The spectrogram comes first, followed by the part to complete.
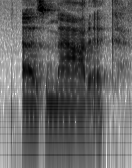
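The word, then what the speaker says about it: asthmatic: sounds a little bit the important thing to practice there is stressing on the ma syllable and one strategy that will help you do that is start with Ma so I would say madic asmatic asmatic our final uh vowel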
